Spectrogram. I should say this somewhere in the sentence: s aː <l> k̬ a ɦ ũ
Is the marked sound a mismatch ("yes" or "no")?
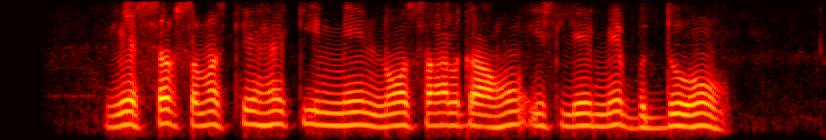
no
